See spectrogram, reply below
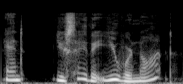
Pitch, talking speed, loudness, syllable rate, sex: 195 Hz, 195 wpm, -13 LUFS, 5.5 syllables/s, female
